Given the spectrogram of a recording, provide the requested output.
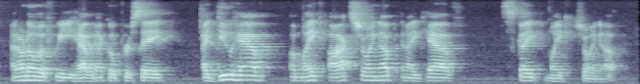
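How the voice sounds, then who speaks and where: A man's medium-pitched, fairly slow speech with fairly even intonation, noticeable background noise and audible room echo. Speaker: DJ and bus restorer. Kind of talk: casual chat. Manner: loud, projecting. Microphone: echo reported.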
